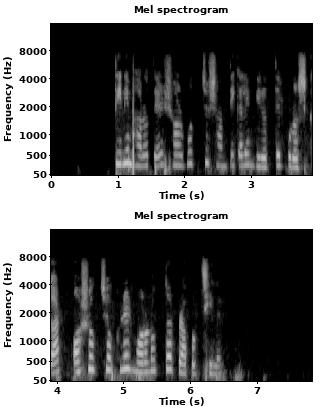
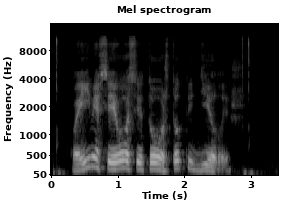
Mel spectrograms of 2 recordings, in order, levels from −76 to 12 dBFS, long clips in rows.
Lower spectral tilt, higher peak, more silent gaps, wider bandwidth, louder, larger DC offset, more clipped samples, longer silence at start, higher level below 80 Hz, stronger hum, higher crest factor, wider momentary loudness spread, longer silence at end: second, -4 dB/octave vs -6 dB/octave; first, -2 dBFS vs -12 dBFS; neither; second, 7.8 kHz vs 11.5 kHz; first, -18 LUFS vs -26 LUFS; neither; neither; first, 0.95 s vs 0.35 s; first, -48 dBFS vs -60 dBFS; neither; about the same, 18 dB vs 14 dB; about the same, 10 LU vs 11 LU; first, 1.05 s vs 0.5 s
